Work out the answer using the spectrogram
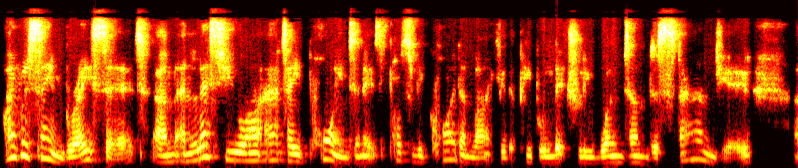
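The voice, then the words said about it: West Country English accent. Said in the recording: “people can understand that I'm from the West Country uh, here in the UK ... down in the southwest of England ... a little bit of an accent there for me”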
